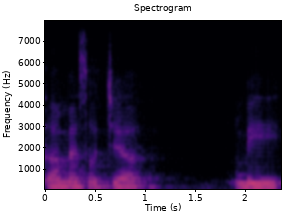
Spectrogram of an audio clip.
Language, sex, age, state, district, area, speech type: Punjabi, female, 45-60, Punjab, Fatehgarh Sahib, urban, spontaneous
